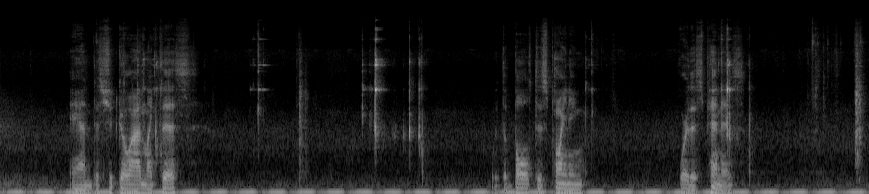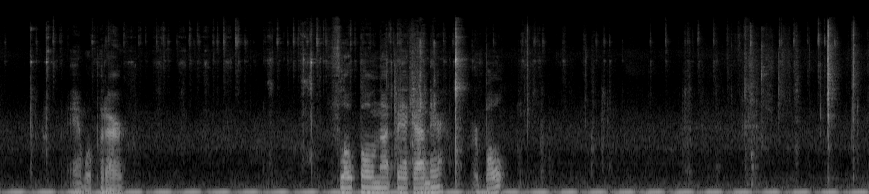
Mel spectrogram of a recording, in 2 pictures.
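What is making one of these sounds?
Small metal parts click and scrape together.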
